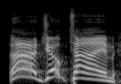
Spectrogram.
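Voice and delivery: high, drawn-out comic announcement; King Kai. Retold or imitated. King Kai breaks off the training talk, mock-grand reveal. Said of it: "he builds up like".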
